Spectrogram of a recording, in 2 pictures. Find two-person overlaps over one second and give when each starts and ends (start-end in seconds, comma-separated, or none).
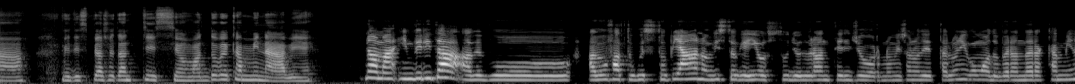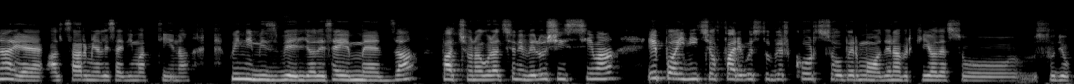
none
